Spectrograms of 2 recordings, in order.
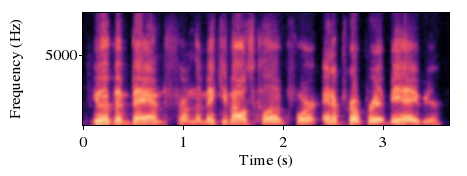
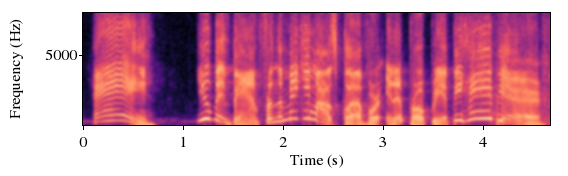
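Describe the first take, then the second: First: It is said in a normal voice. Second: It is said in a SpongeBob voice.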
